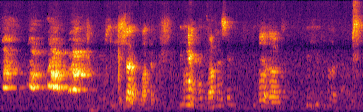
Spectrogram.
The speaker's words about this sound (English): Pack of wild dogs.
